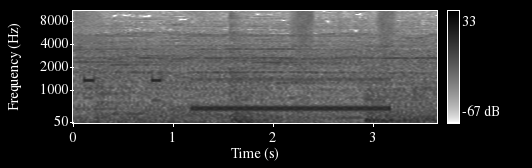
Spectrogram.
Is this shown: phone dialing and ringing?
yes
